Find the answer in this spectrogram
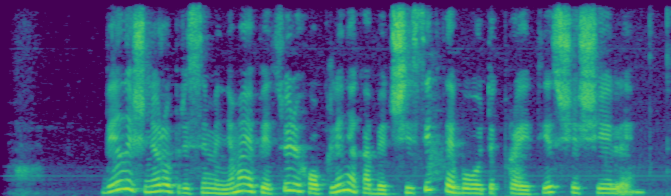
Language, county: Lithuanian, Marijampolė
